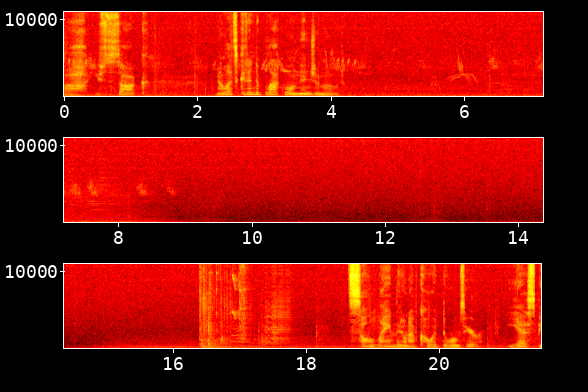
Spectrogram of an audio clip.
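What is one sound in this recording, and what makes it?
A young woman speaks casually, close up.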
